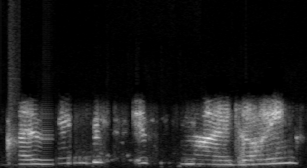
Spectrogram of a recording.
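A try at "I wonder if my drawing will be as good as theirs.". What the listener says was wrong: I wonder. It is not wind, it is wonder.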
